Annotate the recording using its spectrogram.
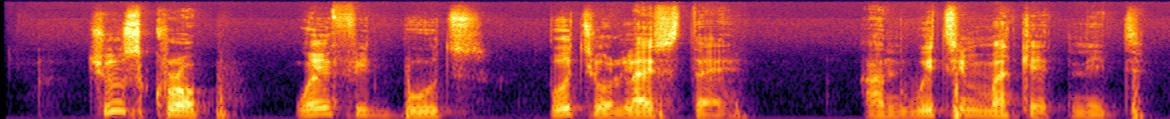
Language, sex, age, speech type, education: Nigerian Pidgin, male, 15-29, spontaneous, tertiary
